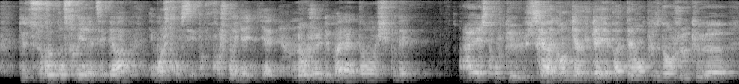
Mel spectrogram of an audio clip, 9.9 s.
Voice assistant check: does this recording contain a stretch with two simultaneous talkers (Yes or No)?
No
